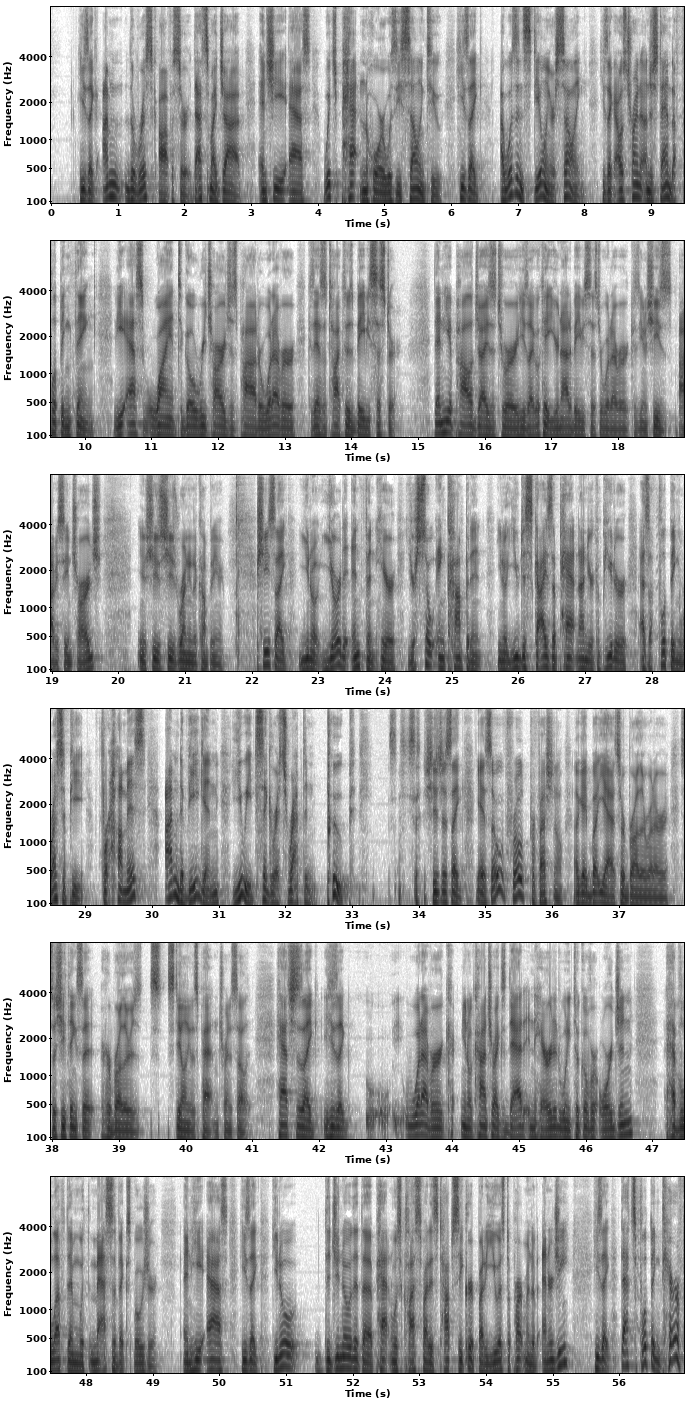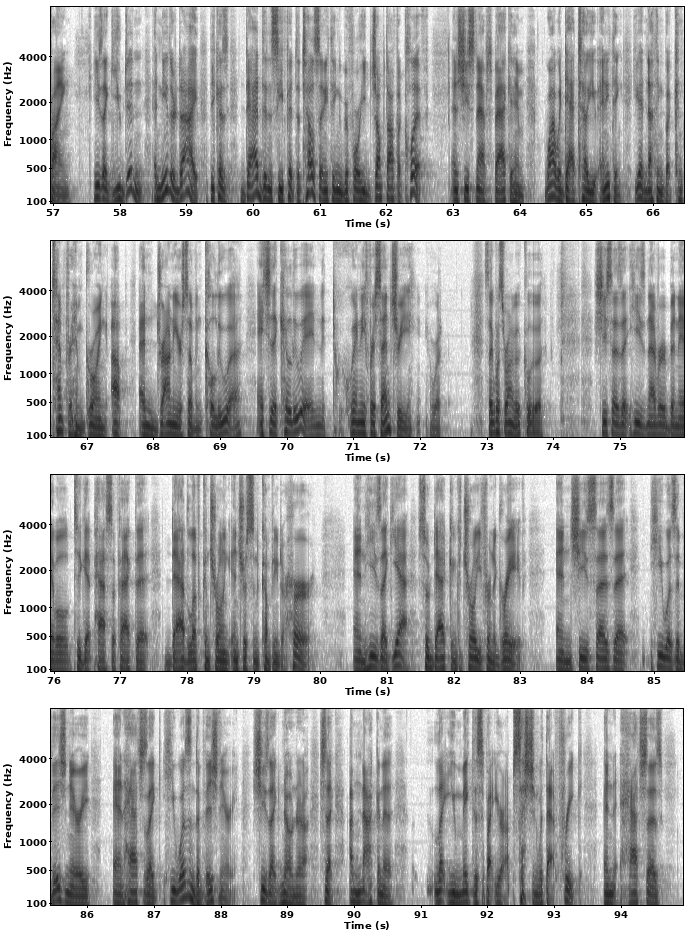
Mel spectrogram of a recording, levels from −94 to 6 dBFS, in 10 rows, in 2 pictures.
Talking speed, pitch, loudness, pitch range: 215 wpm, 100 Hz, -15 LUFS, 90-115 Hz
